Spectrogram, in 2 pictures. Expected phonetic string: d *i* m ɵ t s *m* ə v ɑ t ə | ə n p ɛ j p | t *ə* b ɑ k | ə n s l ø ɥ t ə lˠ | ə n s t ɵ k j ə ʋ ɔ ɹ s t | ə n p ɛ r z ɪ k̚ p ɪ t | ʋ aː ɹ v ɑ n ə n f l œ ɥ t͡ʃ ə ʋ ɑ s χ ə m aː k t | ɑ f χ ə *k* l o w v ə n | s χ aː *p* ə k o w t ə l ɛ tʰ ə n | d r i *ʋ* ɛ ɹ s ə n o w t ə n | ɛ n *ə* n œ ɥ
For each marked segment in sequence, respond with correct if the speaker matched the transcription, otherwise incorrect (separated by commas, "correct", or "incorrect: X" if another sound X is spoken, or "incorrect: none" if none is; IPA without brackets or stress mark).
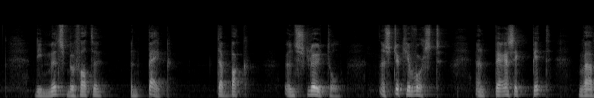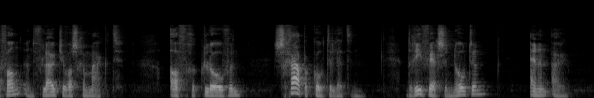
correct, incorrect: b, incorrect: a, correct, correct, incorrect: v, correct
